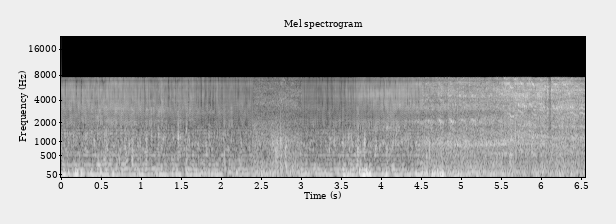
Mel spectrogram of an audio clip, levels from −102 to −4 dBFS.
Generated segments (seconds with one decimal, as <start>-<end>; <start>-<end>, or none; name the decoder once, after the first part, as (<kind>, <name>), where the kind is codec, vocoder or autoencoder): 0.0-2.4 (vocoder, BigVGAN v2); 3.0-4.5

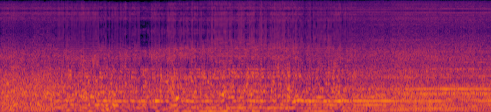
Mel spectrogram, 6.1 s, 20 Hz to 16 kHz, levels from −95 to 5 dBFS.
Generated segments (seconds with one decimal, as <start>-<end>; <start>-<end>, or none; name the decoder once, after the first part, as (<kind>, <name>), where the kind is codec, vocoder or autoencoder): 0.7-4.4 (vocoder, BigVGAN v2)

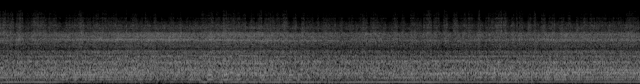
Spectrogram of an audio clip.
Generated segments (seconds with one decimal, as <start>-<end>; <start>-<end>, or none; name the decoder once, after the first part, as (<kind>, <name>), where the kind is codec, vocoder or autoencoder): 0.0-0.7 (vocoder, BigVGAN v2); 1.2-5.0

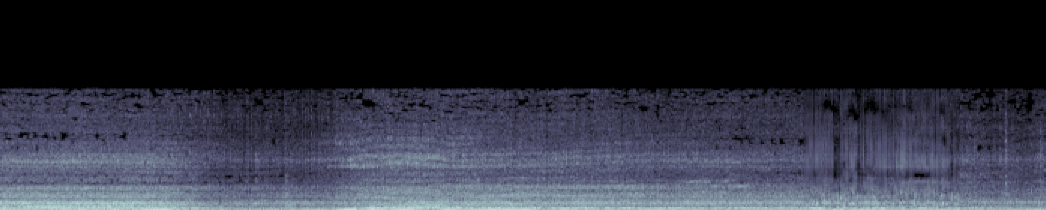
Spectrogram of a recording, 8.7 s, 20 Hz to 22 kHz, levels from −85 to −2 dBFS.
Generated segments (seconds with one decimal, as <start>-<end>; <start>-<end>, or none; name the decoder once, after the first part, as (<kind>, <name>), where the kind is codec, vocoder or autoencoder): 6.7-8.0 (vocoder, BigVGAN v2)

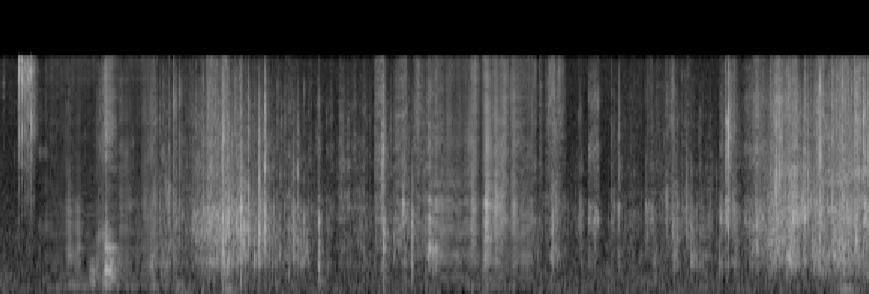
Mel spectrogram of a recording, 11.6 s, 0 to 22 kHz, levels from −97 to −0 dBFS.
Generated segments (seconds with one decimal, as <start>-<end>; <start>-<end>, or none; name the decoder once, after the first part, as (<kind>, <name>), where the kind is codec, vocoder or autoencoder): 0.6-2.1 (vocoder, BigVGAN v2); 5.8-7.1

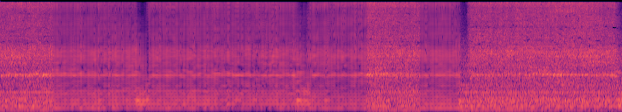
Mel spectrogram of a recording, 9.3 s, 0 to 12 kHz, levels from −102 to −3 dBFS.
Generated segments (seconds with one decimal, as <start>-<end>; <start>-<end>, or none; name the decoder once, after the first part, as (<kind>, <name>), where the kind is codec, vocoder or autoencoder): 0.8-5.5 (vocoder, BigVGAN v2); 6.3-6.9

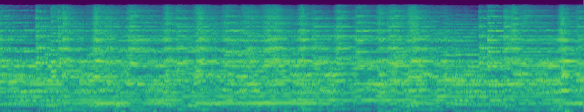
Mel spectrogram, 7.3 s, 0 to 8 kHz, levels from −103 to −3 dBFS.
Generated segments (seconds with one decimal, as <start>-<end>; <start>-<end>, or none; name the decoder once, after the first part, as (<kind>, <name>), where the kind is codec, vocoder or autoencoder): 0.8-5.7 (vocoder, BigVGAN v2); 6.3-7.3

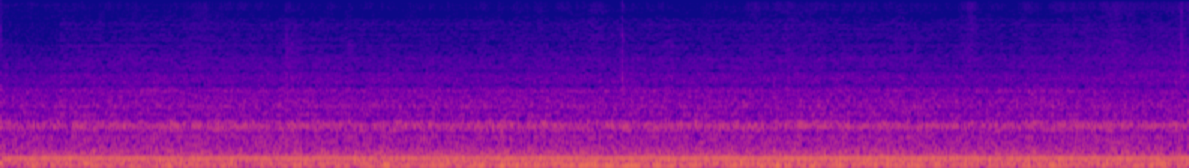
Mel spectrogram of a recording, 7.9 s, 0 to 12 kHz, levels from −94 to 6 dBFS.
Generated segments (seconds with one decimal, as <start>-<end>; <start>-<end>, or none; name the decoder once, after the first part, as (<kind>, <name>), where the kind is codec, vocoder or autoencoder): 0.0-7.9 (vocoder, BigVGAN v2)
